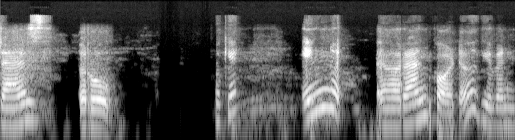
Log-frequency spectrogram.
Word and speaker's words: rho: p okay fine it's a symbol so it's pronounced as rho okay in rank order given by Charles pierman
